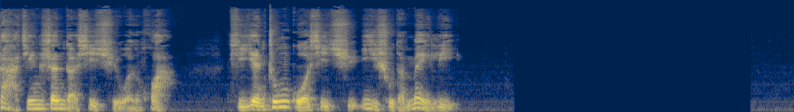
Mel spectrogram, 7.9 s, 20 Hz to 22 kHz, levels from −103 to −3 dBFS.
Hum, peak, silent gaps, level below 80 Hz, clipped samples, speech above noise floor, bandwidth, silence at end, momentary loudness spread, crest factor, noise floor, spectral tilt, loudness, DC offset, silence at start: none; -2 dBFS; none; -52 dBFS; under 0.1%; 47 dB; 16 kHz; 3.4 s; 12 LU; 20 dB; -66 dBFS; -5 dB/octave; -19 LUFS; under 0.1%; 0 s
